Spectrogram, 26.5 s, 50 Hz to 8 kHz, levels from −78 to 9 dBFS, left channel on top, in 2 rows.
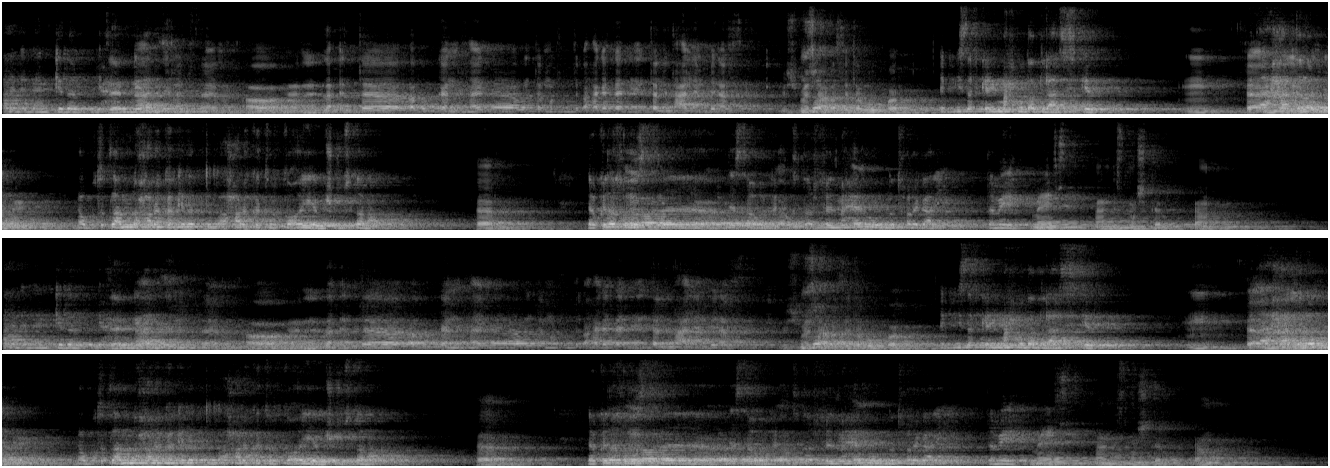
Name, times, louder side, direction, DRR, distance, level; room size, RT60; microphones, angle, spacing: voice 1, 0.0-1.6 8.0-8.2 9.4-11.0 12.6-13.3 14.0-17.0 19.1-21.0 21.3-22.7 23.1-23.4, equal, 30° left, 1 dB, 2.1 m, -23 dB
voice 2, 1.0-7.2 7.8-9.0 11.8-12.1 12.4-13.5 18.0-18.3 19.3-22.1 23.5-23.8 24.1-24.9 25.2-25.3, left 1 dB, 75° left, 3 dB, 4.4 m, -27 dB
27.0 x 17.5 x 7.4 m, 2.4 s
head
